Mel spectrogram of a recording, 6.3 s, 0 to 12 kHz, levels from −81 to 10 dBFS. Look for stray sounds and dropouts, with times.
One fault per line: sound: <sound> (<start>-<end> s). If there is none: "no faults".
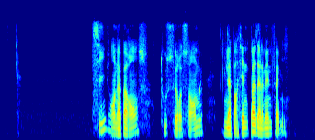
no faults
